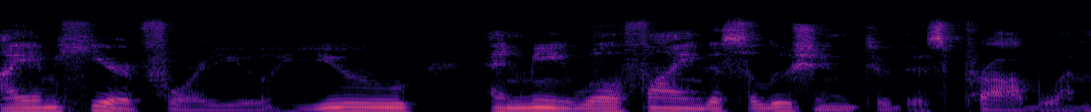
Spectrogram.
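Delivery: soothing, kind, reassuring FM DJ voice. Demonstrating how to bring the heat down with a passionate person; reassuring, kind FM DJ voice. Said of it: "you can use an F M D J voice, a very reassuring, kind voice".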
